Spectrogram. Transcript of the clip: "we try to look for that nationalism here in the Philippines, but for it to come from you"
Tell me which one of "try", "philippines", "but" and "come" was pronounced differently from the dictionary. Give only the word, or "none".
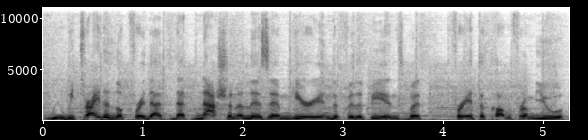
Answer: philippines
